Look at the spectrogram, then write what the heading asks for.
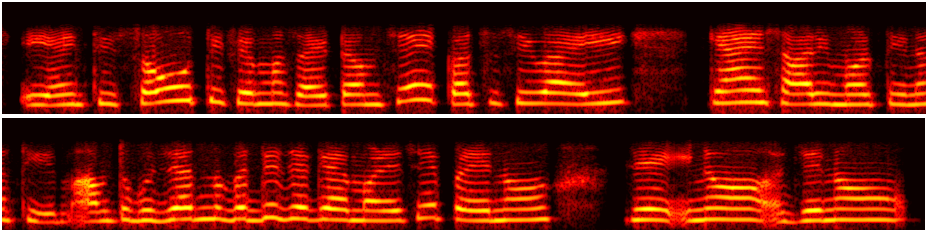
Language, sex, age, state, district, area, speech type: Gujarati, female, 18-30, Gujarat, Kutch, rural, conversation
